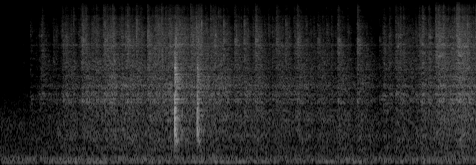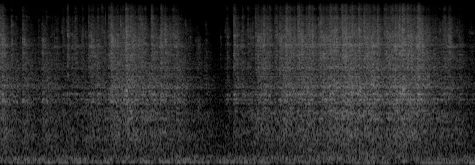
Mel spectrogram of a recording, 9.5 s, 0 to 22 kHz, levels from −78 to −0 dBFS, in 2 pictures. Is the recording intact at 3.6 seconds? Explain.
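Yes, the sound at 3.6 seconds is intact, with no dropout, click, distortion or other fault at that moment.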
